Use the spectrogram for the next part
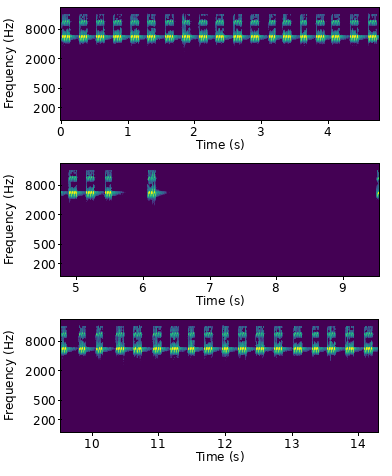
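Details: A male cricket chirps on a summer evening. A rapid train of shrill pulses, about four per second, is followed by a single isolated chirp and a silence of several seconds. The steady chirping then starts again.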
